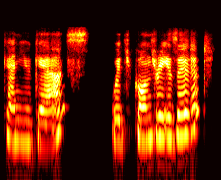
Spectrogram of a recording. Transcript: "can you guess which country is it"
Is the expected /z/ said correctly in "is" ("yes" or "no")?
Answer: yes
